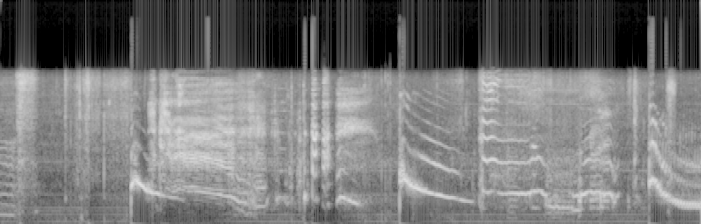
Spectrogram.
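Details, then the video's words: Victoria the dog howls with joy as her owners come home indoors: repeated loud descending howls, some quavering and broken into yips, in several bursts across the recording. "Victorias Happy Howls"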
